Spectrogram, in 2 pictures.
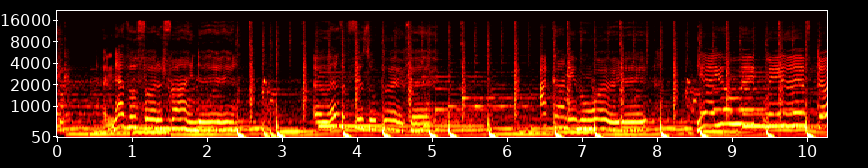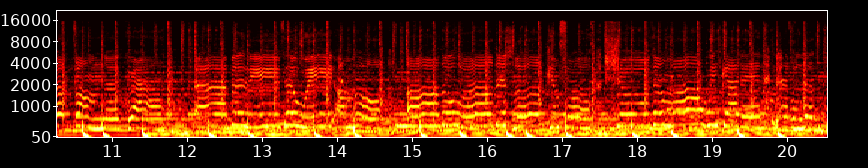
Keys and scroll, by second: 16.1 Return, 16.7-19.1 typing.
